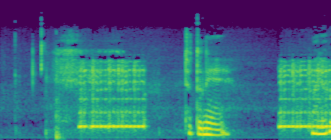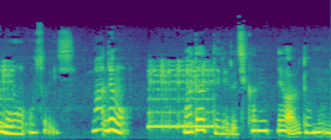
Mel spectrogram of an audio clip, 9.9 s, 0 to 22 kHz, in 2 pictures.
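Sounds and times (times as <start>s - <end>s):
ringback tone on an outgoing telephone call: 1.1s - 2.3s, 4.2s - 5.3s, 7.2s - 8.3s
speech: 2.8s - 3.5s, 4.7s - 7.0s, 7.7s - 9.9s.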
